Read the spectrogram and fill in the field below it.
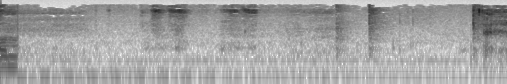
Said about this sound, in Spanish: Perdón, estaba comiendo gomitas, ya retiré ese sonido tan desagradable. No, no mi voz, el sonido de cuando estaba masticando.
